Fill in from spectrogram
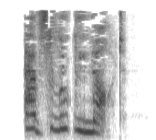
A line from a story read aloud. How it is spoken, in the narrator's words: Lincoln roared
